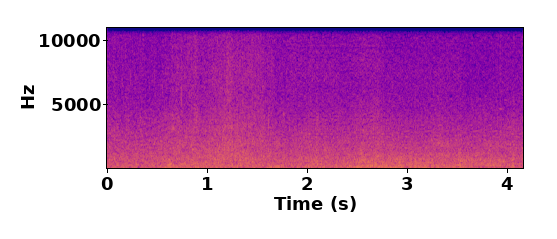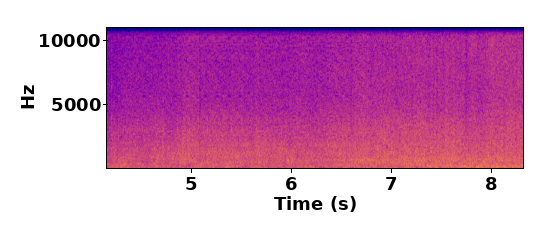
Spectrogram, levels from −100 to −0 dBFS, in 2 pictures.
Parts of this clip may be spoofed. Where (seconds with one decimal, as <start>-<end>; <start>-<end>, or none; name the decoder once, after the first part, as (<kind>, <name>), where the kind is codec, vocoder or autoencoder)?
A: 1.8-6.8 (codec, SNAC)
